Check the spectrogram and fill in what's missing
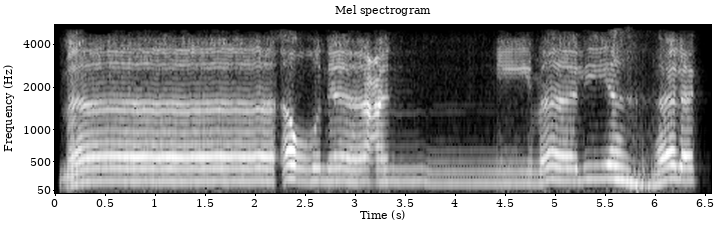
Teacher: وأشدد على الهاء بالنبري · Term: الإدغام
